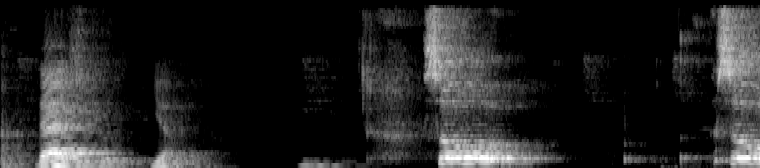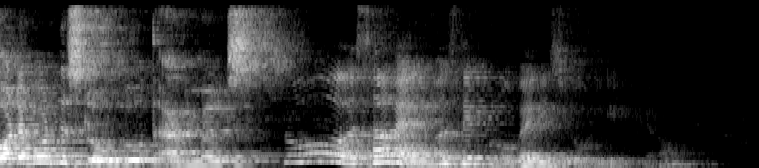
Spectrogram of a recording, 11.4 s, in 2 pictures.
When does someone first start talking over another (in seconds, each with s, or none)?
none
